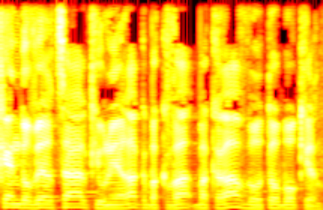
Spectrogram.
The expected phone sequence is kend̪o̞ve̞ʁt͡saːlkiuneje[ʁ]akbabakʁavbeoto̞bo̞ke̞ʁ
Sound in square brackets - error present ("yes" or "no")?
no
